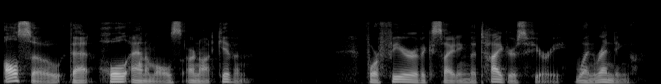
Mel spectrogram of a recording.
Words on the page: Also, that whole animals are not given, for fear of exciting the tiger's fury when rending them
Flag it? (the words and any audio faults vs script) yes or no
no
